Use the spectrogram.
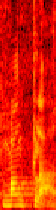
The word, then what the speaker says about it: mankla: drumming tradition called mankla in their pronunciation they call it mankla so i found out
